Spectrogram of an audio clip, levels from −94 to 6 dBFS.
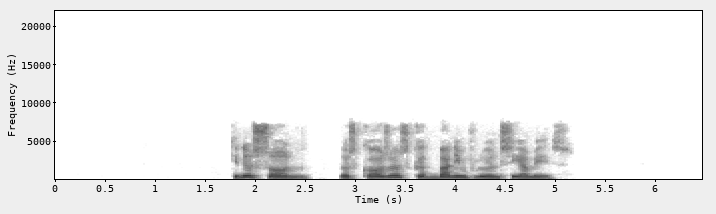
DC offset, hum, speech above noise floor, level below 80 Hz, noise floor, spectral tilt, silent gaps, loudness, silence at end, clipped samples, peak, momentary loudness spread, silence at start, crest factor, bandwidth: under 0.1%; none; over 65 dB; -72 dBFS; under -90 dBFS; -4.5 dB/octave; none; -26 LUFS; 1.35 s; under 0.1%; -8 dBFS; 11 LU; 1.8 s; 20 dB; 7.8 kHz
